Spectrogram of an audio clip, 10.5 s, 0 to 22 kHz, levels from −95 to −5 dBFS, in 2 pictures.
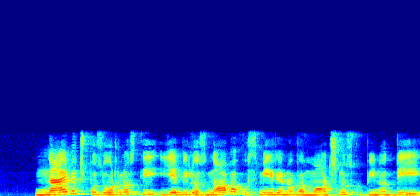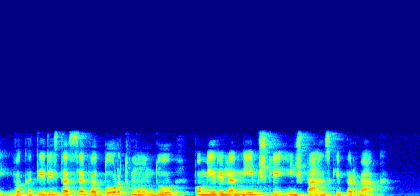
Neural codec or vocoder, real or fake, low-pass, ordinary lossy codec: none; real; 7.2 kHz; none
